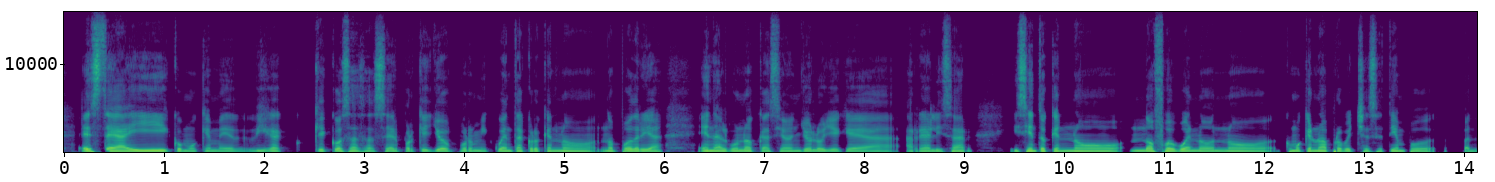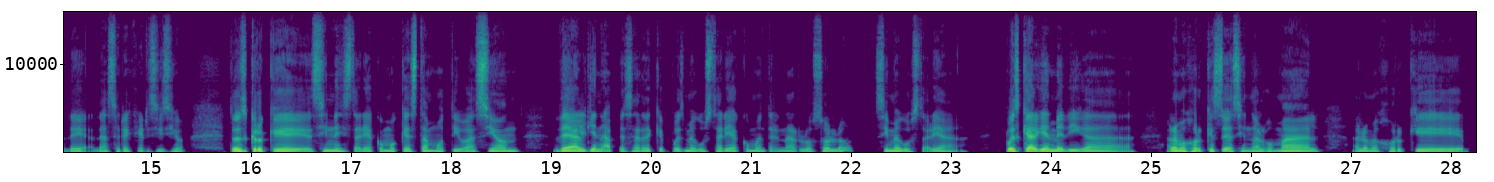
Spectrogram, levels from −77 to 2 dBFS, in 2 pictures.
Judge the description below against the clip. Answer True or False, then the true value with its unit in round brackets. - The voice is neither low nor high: False (105 Hz)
